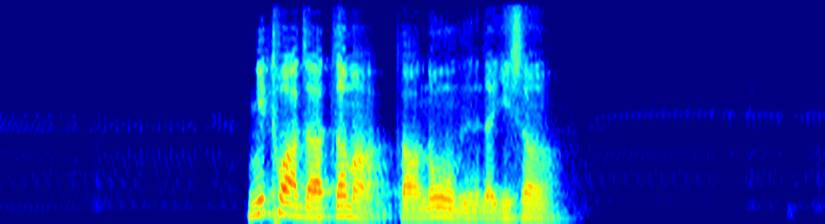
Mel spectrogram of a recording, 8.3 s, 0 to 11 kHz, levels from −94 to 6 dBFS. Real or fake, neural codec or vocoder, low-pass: fake; codec, 16 kHz in and 24 kHz out, 0.4 kbps, LongCat-Audio-Codec, fine tuned four codebook decoder; 9.9 kHz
